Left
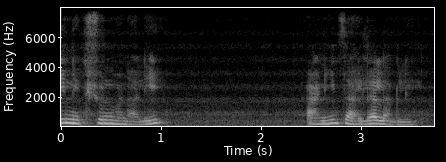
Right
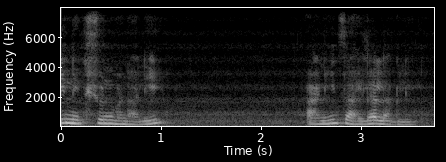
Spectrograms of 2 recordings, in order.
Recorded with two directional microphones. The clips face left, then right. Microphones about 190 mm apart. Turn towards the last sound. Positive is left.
turn(degrees=-5)  # may be behind; listen again after turning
